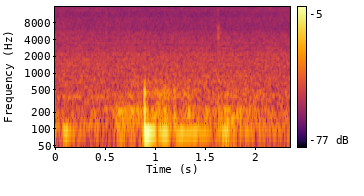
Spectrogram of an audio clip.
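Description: A few dull, low thumps, the loudest about a second in, each trailed by a brief low hum.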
